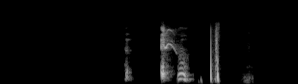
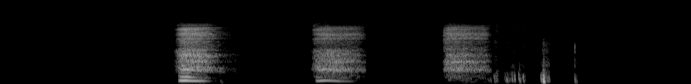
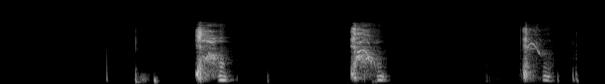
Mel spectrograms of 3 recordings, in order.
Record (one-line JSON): {"cough_length": "3.0 s", "cough_amplitude": 19732, "cough_signal_mean_std_ratio": 0.24, "exhalation_length": "6.9 s", "exhalation_amplitude": 11806, "exhalation_signal_mean_std_ratio": 0.33, "three_cough_length": "6.1 s", "three_cough_amplitude": 30295, "three_cough_signal_mean_std_ratio": 0.27, "survey_phase": "alpha (2021-03-01 to 2021-08-12)", "age": "45-64", "gender": "Female", "wearing_mask": "No", "symptom_none": true, "smoker_status": "Never smoked", "respiratory_condition_asthma": false, "respiratory_condition_other": false, "recruitment_source": "REACT", "submission_delay": "4 days", "covid_test_result": "Negative", "covid_test_method": "RT-qPCR"}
